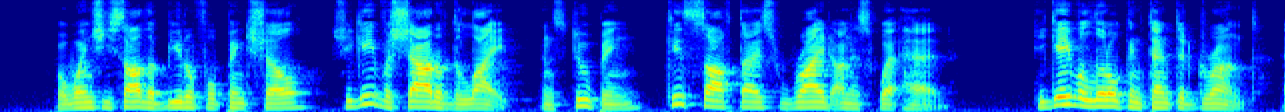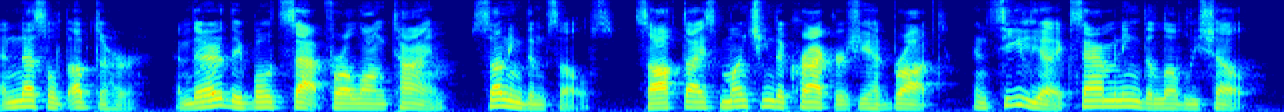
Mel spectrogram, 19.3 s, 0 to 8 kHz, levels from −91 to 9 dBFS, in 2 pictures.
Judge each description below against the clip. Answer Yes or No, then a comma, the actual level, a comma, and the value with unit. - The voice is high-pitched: No, low, 135 Hz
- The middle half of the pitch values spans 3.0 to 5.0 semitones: Yes, average, 4.0 semitones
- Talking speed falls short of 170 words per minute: No, average, 190 wpm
